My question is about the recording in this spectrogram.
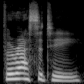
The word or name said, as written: veracity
